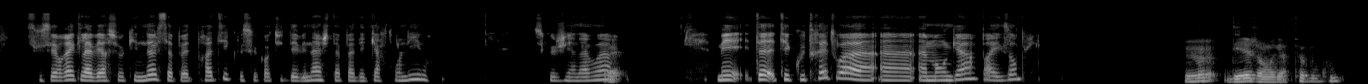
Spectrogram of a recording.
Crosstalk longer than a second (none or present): none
